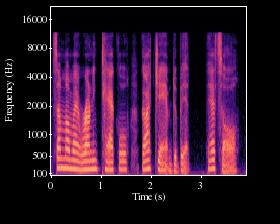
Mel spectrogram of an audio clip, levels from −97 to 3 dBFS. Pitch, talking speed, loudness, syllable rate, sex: 185 Hz, 170 wpm, -18 LUFS, 4.5 syllables/s, female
